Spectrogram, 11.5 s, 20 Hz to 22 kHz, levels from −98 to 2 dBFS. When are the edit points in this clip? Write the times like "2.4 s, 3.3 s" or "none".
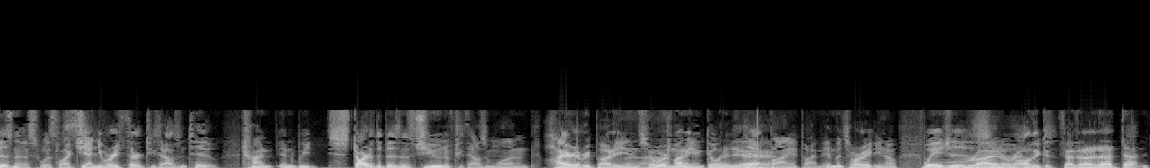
2.4 s, 3.3 s, 4.1 s, 5.4 s, 6.7 s, 8.0 s, 8.7 s, 9.2 s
